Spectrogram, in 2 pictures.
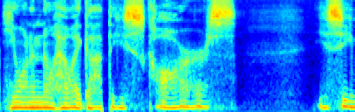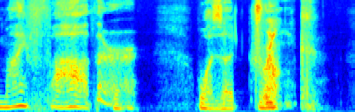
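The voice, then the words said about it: Nasal Joker character voice. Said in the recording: “My voice is all like nasally from the fires. I feel like I'm talking like the Joker ... that impression”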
